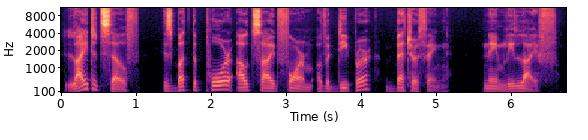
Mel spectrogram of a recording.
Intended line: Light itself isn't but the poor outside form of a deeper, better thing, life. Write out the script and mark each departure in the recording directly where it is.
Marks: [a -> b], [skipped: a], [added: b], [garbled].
Light itself [isn't -> is] but the poor outside form of a deeper, better thing, [added: namely] life.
